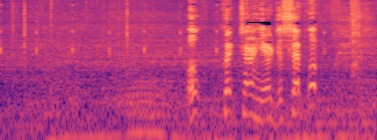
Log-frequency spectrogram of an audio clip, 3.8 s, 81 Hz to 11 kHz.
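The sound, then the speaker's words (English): City traffic heard from a car driving through downtown Edmonton toward 109th Street and the High Level Bridge: a low engine and road rumble runs throughout while a man talks over it. “getting on it, man, there's so much traffic downtown. I'm heading towards 109th Street, the high level bridge”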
